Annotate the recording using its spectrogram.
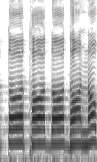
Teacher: जो हमारी जीभ होती है वह दांत को स्पर्श करती है, यानी दांत को छूती है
